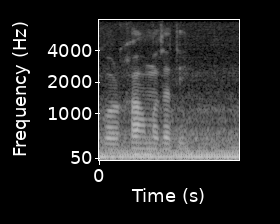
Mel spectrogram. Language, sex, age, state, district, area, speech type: Assamese, male, 18-30, Assam, Goalpara, rural, spontaneous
